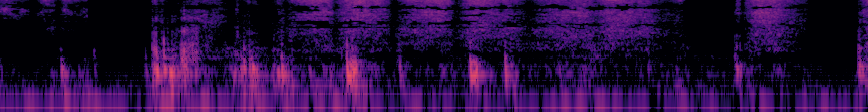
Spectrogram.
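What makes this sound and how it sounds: Fingertips tap and rub the cover of a paperback book, then handle the page edge. Soft, muffled taps mix with bright, hissy brushing and scraping that rises and falls in short strokes. The sound stays quiet and close, with short gaps between strokes.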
